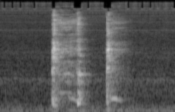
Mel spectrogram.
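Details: Two quick dry coughs from the owner followed by their cat's short meow in reply; the cat reportedly meows whenever this person coughs or sneezes: ordinary cough.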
